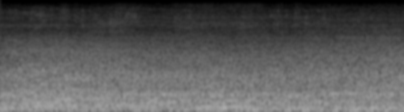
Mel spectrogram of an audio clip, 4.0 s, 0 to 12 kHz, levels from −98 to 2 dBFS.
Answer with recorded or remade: recorded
